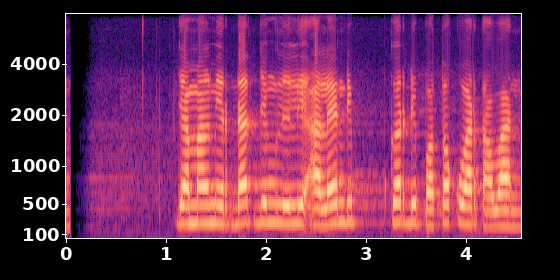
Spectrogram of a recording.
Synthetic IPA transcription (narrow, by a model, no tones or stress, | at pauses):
d͡ʒamalmirdat̪̚d͡ʒɨŋliliʔalɛnd | kɨrdipɔt̪ɔkuwart̪awan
